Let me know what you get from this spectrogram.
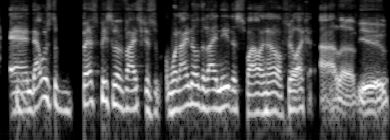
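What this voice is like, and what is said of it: Usual voice. Nothing is said of it.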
